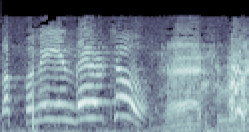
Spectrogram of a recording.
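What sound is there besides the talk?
dog barking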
